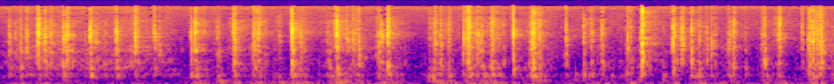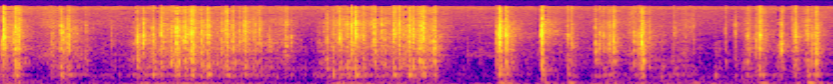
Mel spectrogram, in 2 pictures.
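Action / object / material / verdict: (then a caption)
tap / plastic computer keyboard / plastic / none. Fingertips type on the keys of a black plastic computer keyboard held upright. A fast, uneven run of sharp, bright plastic clicks and clacks follows, with some bursts blurring together. Each click is dry and stops almost at once.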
